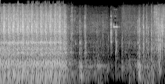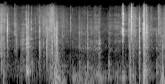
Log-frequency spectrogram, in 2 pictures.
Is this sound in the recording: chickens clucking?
no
